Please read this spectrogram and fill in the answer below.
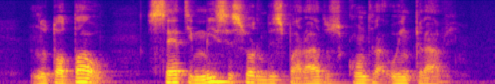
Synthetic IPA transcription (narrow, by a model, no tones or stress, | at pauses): nʊt̪ot̪aw | sɛt̪ɪmis̬ɪsfoɾɐ̃w̃d̪ispaɾad̪ʊskõnt̪ɾɐ̰ʔʊẽŋkɾa̰vɪ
